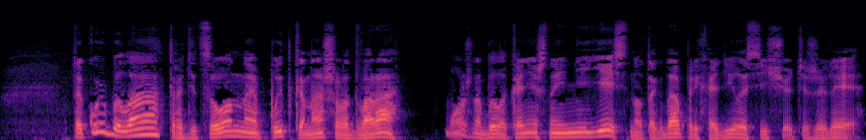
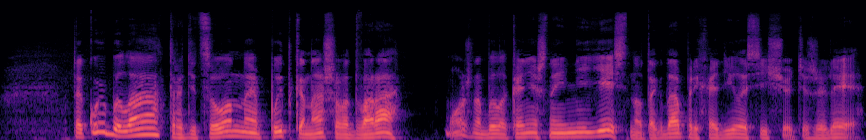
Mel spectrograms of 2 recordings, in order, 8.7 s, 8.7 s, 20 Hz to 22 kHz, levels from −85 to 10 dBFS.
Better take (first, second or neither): second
